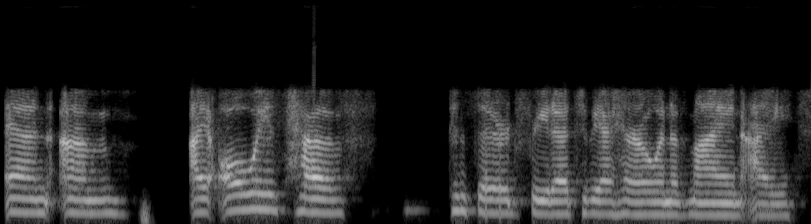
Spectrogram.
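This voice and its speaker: A woman's voice: fairly low pitch, flat delivery. Tinny-sounding woman in her forties, reflective. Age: 40s. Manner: candid, reflective, halting with fillers. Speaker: poet and author guest. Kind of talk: video call interview. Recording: tinny phone-like audio over a video call.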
